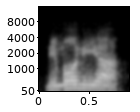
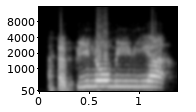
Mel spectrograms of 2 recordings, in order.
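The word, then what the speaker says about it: pneumonia: कई चीजों पे निमोनिया पिनोमिया स्पेलिंग पी से शुरू होता है।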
